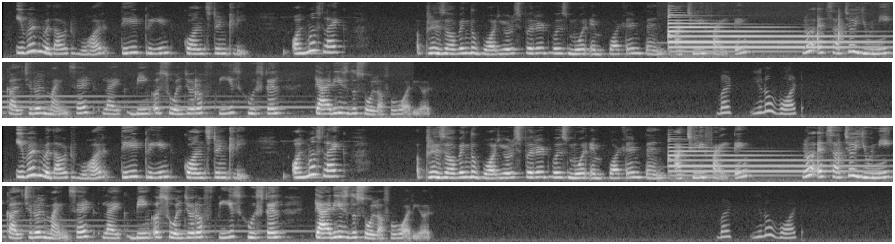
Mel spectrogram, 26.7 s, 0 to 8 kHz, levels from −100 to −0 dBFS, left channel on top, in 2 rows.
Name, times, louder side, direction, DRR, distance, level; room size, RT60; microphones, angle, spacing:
voice 1, 0.2-3.7 4.3-5.1 6.2-11.3 12.0-17.7 18.1-19.8, right 4 dB, 30° right, 0.4 m, -22 dB
sound 1, 9.8-19.2, left 6 dB, 30° left, 0.5 m, -26 dB
voice 2, 24.6-25.4, left 3 dB, 60° left, 1.3 m, -30 dB
head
